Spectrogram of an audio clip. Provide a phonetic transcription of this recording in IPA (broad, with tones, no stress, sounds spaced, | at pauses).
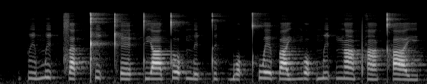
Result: p i˨˩ m i˦ ʔ t͡s a˨ t̚ kʰ i˦ ʔ kʰ e˨ ʔ t̪ j a˧ t̪ o˦ ʔ n̪ i˨ ʔ t̪ i˨ k̚ b o˨ ʔ t̪ʰ w e˥˧ p a˧ j ŋ o˦ ʔ m i˦ ʔ ŋ ã˥˧ pʰ ã˧ kʰ a˥˧ j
